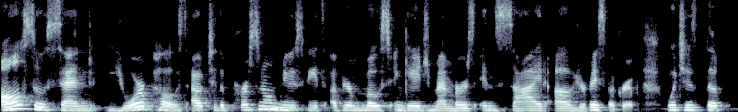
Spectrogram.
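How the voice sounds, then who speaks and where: A woman co-hosting a live business webinar, explaining with energy and quick restarts as she teaches. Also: sits low, slight background noise. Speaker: co-host and business coach.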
